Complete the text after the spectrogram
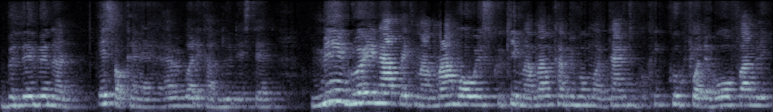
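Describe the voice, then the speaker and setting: High-pitched African-accented man debating in echoey room. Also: steady tone, fast. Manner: argumentative, interjecting. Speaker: talk show panelist. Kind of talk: casual debate. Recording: echoey room, distant microphone.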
